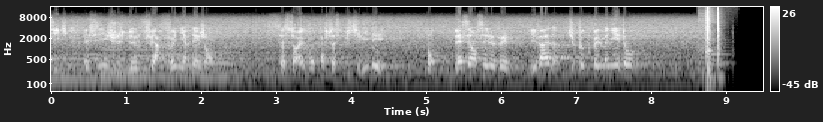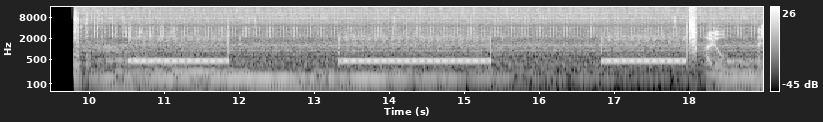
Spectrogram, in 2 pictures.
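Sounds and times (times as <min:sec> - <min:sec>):
speech: 0:00.4 - 0:02.4, 0:03.0 - 0:08.0
mobile phone ringing: 0:09.8 - 0:18.9
sharp clicks: 0:09.8 - 0:18.9
low rumbling hum: 0:10.0 - 0:18.9.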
